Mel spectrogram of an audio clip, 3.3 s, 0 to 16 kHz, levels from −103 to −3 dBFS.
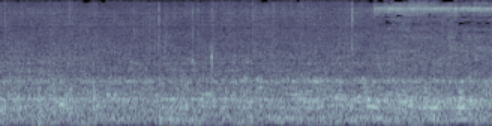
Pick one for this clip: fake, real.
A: fake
